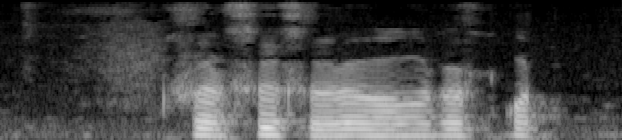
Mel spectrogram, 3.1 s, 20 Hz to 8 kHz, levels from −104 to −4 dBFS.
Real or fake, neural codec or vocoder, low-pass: real; none; 7.2 kHz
